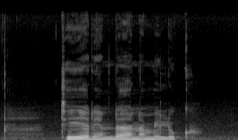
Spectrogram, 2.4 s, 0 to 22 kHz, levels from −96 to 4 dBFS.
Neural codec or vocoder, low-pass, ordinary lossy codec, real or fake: none; 19.8 kHz; none; real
